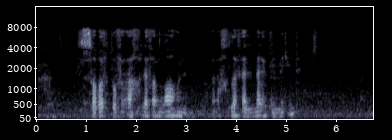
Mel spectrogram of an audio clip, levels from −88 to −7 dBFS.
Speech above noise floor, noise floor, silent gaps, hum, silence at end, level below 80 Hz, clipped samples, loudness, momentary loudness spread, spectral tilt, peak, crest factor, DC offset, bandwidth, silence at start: 25 dB; -65 dBFS; none; none; 0 s; -68 dBFS; under 0.1%; -40 LUFS; 24 LU; -4.5 dB/octave; -18 dBFS; 24 dB; under 0.1%; 8 kHz; 0.05 s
